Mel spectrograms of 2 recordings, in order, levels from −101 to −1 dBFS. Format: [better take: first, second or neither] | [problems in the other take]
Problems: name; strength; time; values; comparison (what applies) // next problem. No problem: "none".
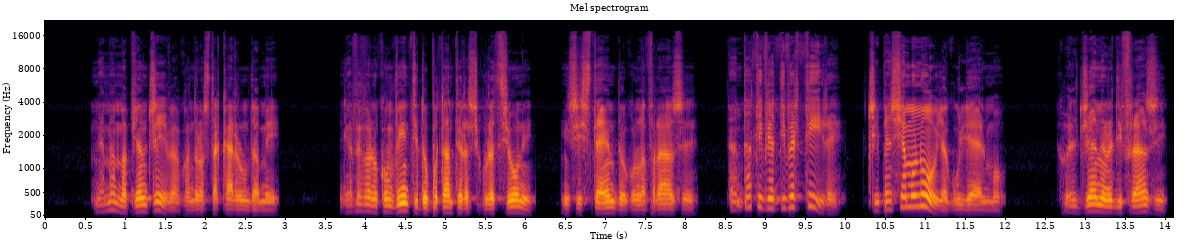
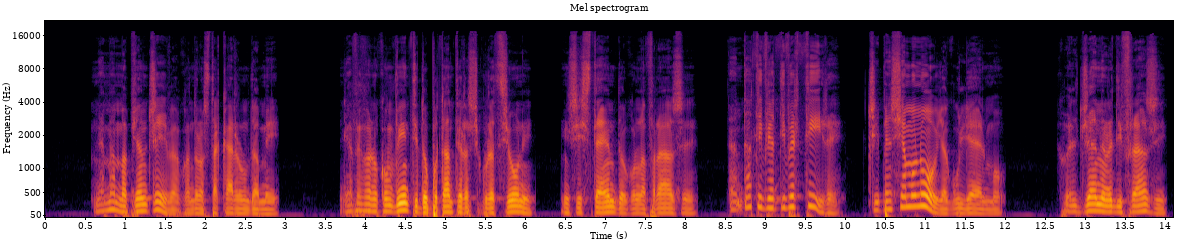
second | thin; somewhat; fading below 350 Hz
